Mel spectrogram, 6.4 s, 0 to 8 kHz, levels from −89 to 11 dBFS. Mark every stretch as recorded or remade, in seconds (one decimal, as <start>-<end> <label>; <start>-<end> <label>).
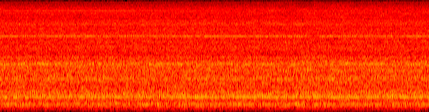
0.0-3.9 recorded; 3.9-5.3 remade; 5.3-6.4 recorded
